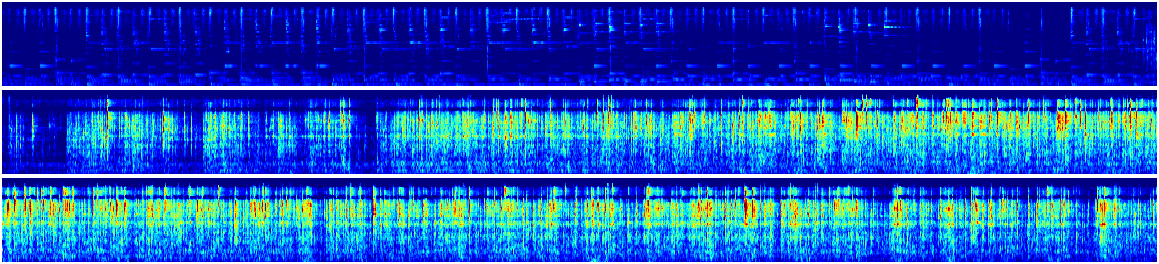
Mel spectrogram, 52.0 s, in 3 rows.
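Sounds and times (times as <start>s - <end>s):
spoon stirring ice in glass: 17.0s - 51.9s.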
